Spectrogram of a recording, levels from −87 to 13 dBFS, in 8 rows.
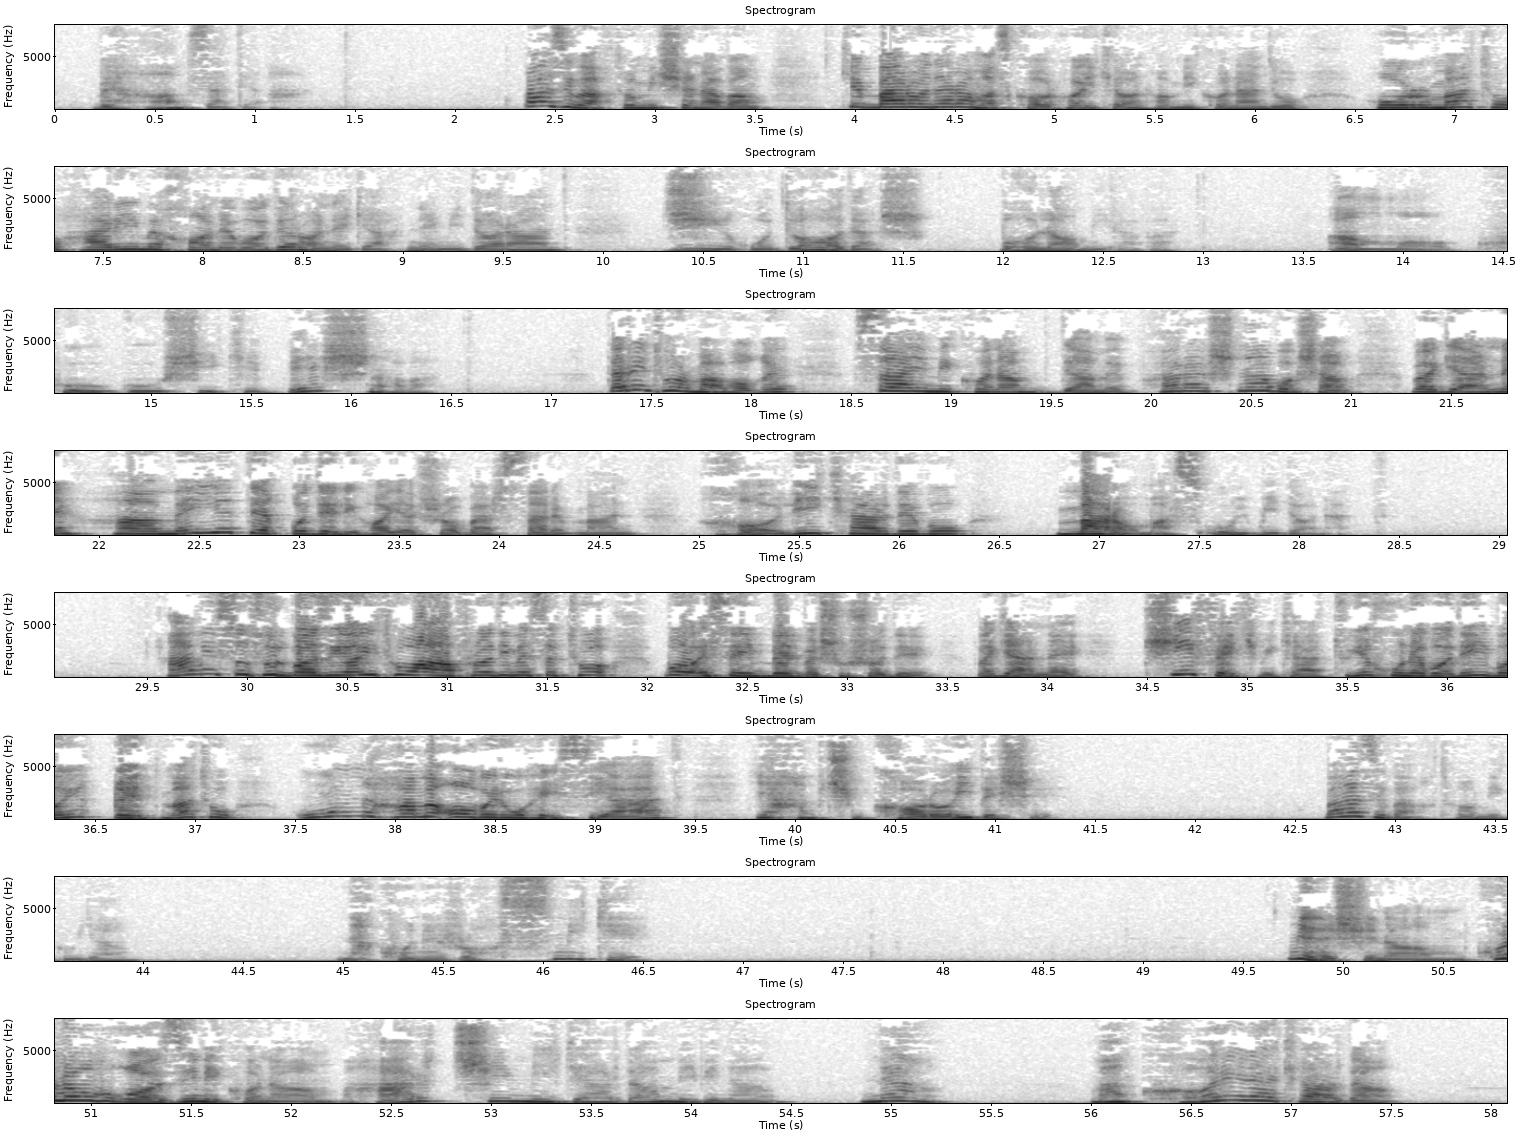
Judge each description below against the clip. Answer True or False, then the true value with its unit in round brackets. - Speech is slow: False (115 wpm)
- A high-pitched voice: True (210 Hz)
